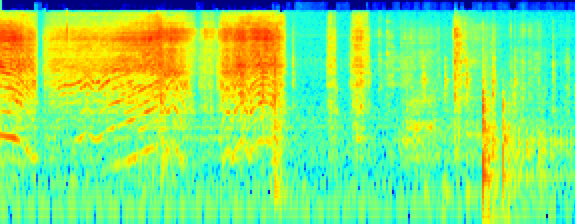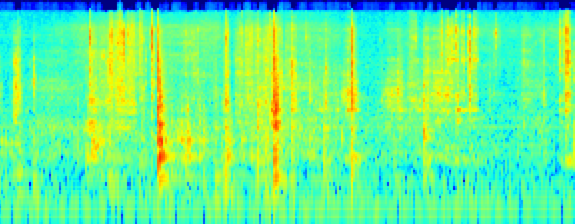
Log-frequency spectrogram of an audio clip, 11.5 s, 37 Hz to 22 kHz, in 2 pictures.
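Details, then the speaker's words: Panasonic PV-332 VHS-C camcorder opened up, run on a battery to free a stuck tape: small loading motor whirs steadily about three seconds, then clicks; tape unloads normally. "we have unload then we have unloaded the tech"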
